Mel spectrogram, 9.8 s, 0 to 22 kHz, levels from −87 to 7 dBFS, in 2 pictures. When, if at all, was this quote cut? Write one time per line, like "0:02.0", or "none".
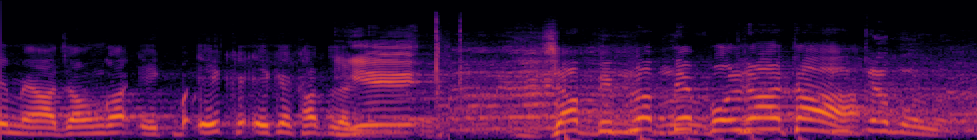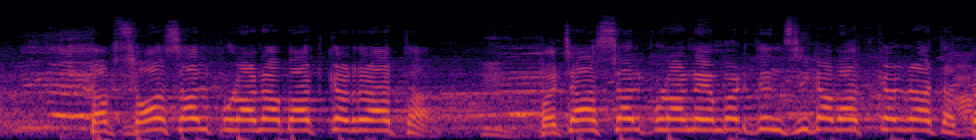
0:02.2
